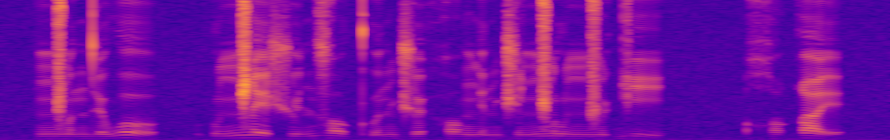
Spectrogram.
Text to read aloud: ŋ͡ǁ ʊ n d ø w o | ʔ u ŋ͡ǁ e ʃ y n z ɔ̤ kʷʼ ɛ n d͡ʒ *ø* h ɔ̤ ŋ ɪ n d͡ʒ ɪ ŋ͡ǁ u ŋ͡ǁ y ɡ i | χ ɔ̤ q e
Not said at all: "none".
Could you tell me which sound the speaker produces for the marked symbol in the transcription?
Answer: ø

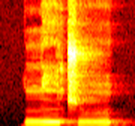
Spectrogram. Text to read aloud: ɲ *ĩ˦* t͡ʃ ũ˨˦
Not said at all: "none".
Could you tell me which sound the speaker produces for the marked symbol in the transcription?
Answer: ĩ˦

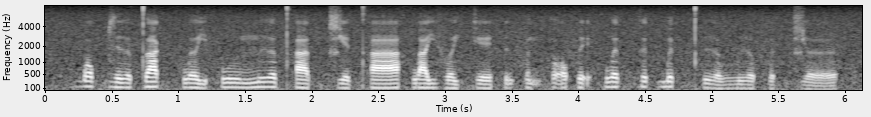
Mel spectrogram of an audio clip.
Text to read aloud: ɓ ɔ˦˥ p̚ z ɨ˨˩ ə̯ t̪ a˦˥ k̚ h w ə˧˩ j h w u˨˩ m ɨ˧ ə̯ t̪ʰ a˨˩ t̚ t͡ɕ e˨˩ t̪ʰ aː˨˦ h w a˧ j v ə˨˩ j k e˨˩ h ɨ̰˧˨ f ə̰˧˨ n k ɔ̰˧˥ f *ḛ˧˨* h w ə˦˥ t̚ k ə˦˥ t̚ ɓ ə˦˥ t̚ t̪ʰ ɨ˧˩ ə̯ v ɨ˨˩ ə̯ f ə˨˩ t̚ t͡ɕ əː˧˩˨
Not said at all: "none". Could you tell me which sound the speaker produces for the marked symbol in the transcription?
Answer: ḛ˧˨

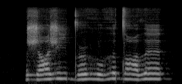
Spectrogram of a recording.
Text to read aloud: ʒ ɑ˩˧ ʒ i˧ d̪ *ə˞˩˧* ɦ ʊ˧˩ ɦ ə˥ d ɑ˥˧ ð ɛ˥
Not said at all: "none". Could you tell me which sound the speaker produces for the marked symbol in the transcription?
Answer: ə˞˩˧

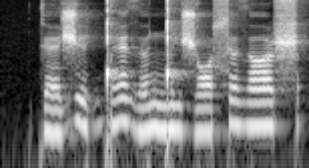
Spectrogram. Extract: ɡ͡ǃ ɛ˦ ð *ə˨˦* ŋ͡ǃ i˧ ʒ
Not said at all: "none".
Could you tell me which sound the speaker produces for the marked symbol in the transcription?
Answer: ə˨˦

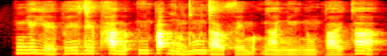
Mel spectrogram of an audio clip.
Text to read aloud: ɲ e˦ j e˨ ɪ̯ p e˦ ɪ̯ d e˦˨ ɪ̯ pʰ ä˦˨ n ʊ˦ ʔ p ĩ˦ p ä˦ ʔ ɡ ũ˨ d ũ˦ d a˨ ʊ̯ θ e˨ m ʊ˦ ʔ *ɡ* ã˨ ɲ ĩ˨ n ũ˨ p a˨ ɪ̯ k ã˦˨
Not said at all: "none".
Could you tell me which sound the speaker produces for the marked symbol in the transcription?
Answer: ɡ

